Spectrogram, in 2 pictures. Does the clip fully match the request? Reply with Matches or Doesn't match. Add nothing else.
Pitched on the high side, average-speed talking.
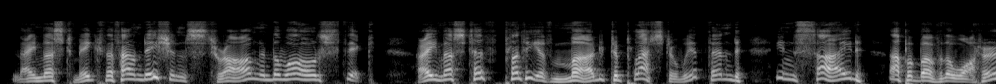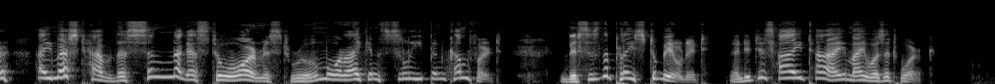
Matches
